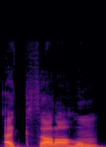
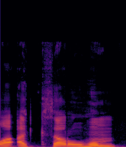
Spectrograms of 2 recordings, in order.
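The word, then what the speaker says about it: أكثرهم: من الكلمات فاعرض اكثرهم من خطا ان نقول اكثرهم حيث الخطا يقع في فتح الراء والراء كما في هذه الايه مضمومه فالصحيح فاعرض اكثرهم فهم لا يسمعون وقالوا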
